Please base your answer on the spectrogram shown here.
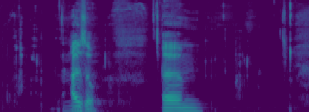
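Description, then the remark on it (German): Soft chewing of cocoa-filled koala biscuits with small crunchy mouth clicks scattered through the pauses, broken by a brief murmured voice and a short spoken phrase. “Was naschst du gerade? Ich nasche äh, Koalas.”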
